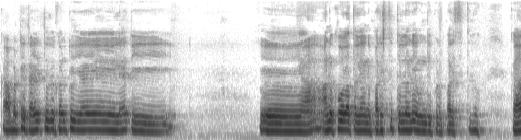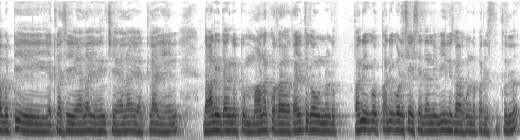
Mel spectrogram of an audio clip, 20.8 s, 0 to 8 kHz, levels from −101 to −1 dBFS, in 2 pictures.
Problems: background sounds at intervals, background conversations at intervals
